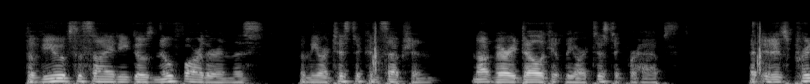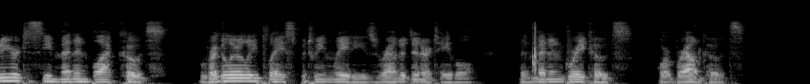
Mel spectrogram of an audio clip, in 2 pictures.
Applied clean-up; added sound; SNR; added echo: classical method WPE with log-MMSE.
